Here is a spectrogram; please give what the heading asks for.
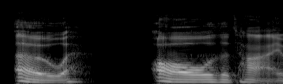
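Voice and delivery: unhurried, easy, slow and dragged-out delivery. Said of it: "this is [name]".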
